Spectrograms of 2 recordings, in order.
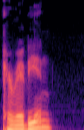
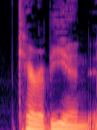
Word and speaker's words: Caribbean: Caribbean ends up being the proper, uh, I guess what they call the most respectful pronunciation to the island natives.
